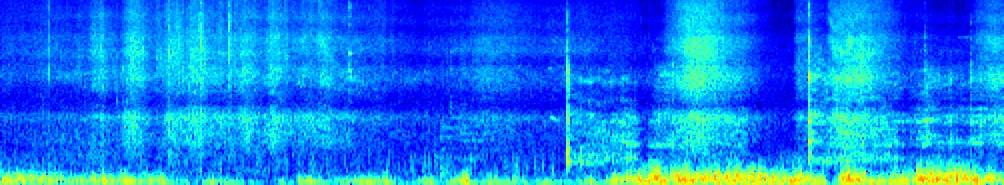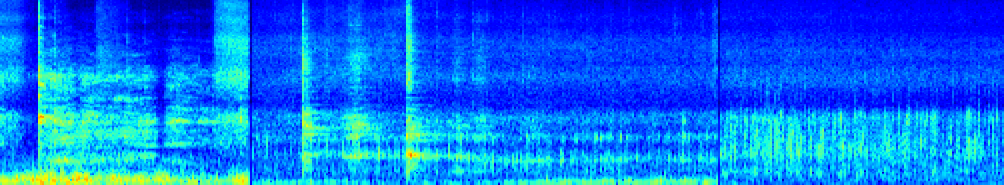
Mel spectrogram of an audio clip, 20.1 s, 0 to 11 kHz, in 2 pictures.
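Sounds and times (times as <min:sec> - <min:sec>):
ladle stirring rice in water: 0:08.0 - 0:17.3
rice pouring into water: 0:12.6 - 0:20.0
ladle clinking against wok: 0:13.1 - 0:15.6.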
